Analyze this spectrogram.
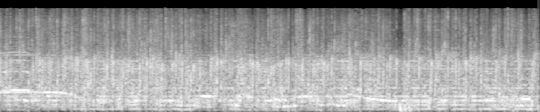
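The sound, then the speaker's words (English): Audience applause fills the whole stretch as dense, continuous clapping at an even, fairly loud level, with a faint voice briefly audible through it. “A round of applause, everyone”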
